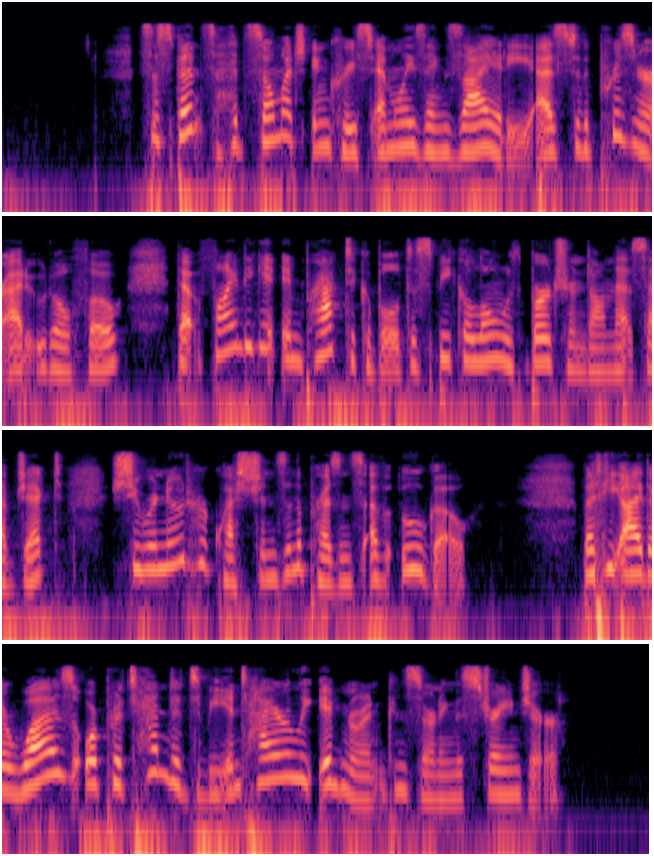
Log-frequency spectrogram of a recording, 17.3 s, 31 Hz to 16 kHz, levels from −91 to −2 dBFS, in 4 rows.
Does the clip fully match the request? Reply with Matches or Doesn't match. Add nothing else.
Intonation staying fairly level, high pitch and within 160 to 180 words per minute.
Doesn't match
